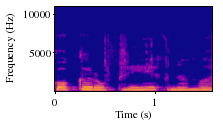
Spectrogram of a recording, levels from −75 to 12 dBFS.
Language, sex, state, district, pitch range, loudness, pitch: Magahi, female, Bihar, Gaya, 255-275 Hz, -16 LUFS, 260 Hz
